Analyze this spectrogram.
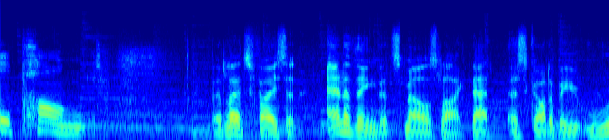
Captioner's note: sniffs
